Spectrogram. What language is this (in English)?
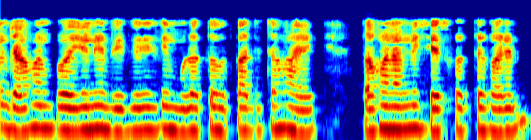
Bangla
